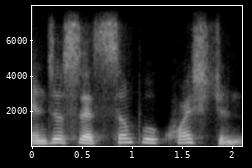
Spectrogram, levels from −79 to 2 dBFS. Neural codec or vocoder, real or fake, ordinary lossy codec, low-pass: codec, 16 kHz, 0.3 kbps, FocalCodec; fake; Opus, 16 kbps; 7.2 kHz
